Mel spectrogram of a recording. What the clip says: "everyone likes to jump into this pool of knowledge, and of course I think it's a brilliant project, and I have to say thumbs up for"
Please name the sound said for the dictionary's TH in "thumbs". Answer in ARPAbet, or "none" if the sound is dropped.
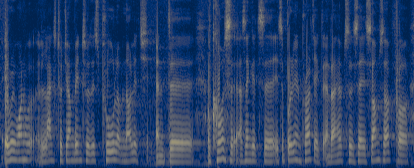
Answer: S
